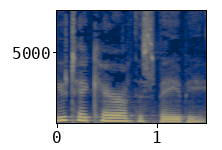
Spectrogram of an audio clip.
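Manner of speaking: ordinary talk, nothing marked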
